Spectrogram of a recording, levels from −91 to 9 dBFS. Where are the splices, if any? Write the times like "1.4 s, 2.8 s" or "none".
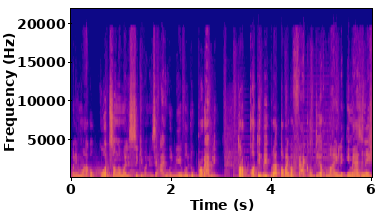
3.1 s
